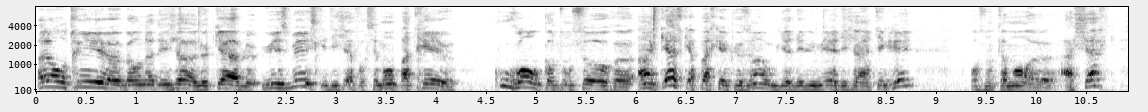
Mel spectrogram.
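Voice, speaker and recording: A product reviewer and presenter walks viewers through an unboxing in a casual, off-the-cuff, somewhat hesitant manner, talking right to them. His mid-range voice is expressive and darkish, at a moderate pace, and the mic is far away.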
